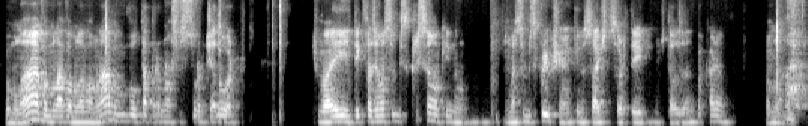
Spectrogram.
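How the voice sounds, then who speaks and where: A man's voice: mid-range voice, slight background noise. A man with a Brazilian Portuguese accent, casually presenting a live event in an informal, enthusiastic way. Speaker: event host.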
